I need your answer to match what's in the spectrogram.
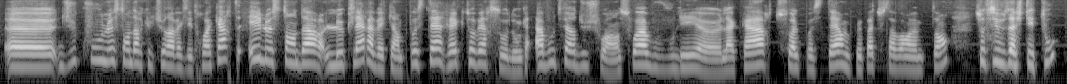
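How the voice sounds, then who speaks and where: A woman panelist at a middling pitch speaks from a dry, close recording. She talks quickly and hesitantly. She drops little laughing asides. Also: no echo. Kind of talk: casual online panel chat.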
